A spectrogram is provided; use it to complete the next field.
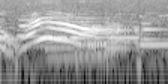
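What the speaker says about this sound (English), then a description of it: "That sounded like a meow more than a quack!" A meow-like creature call from a Chocobo in the video game World of Final Fantasy, a single rising then falling tonal cry with clear harmonics, close and alone, followed by a short softer trailing sound.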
